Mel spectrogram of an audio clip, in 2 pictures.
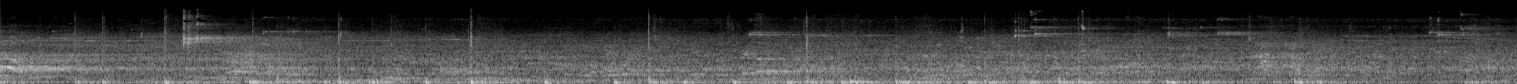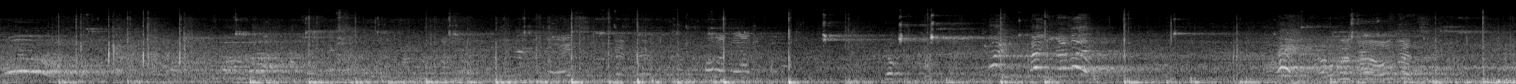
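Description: A basketball bouncing on a hardwood court, with scattered short knocks, and players' distant shouts and calls echoing in a large sports hall.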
